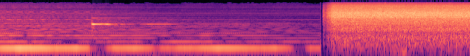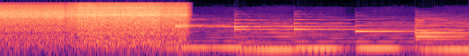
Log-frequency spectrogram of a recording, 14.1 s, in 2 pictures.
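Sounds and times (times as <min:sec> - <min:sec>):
soft sustained background music: 0:00.0 - 0:04.8, 0:10.0 - 0:14.0
water pouring over weir: 0:04.9 - 0:10.0.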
